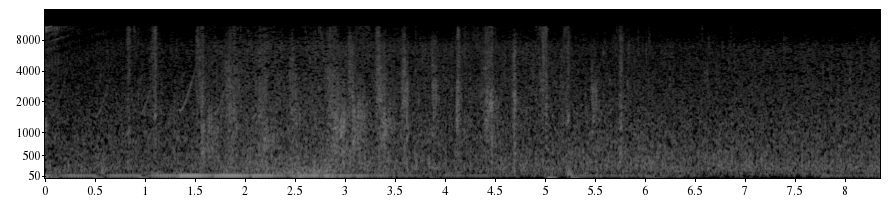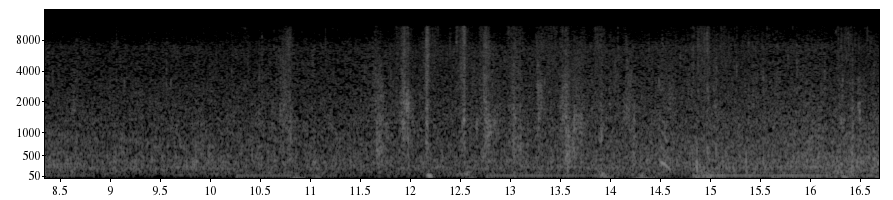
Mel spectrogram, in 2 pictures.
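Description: Quick footsteps run over ground.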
